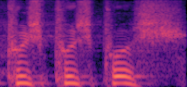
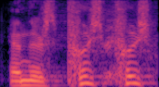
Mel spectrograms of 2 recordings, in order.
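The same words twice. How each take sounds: First: Push, push, push said higher, each push hammered. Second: Said in the usual way. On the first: Retold or imitated. Preacher mimicking parents who push kids, pressing hard.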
